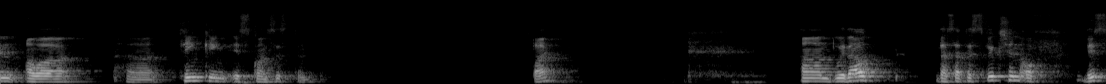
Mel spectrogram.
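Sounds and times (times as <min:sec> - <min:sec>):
faint breath intake: 0:06.9 - 0:07.6.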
